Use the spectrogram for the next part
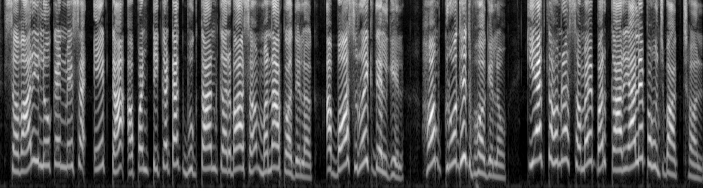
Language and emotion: Maithili, angry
